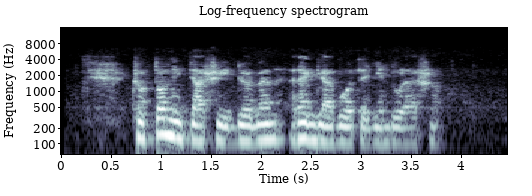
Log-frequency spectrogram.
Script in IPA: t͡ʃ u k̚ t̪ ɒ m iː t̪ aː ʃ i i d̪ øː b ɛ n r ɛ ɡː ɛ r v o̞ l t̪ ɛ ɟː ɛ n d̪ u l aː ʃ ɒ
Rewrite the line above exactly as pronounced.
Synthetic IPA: t͡ʃ ɒ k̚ t̪ ɒ n iː t̪ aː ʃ i i d̪ øː b ɛ n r ɛ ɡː ɛ l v o̞ l t̪ ɛ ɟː i n d̪ u l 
